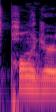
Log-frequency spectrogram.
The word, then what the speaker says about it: Pullinger: In fact, an interesting story on the side, I once read an interview of Jackie Pullinger, I think it's Pullinger is the way to pronounce her name, who has served as a missionary in the darkest parts of Hong Kong since the mid-60s.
